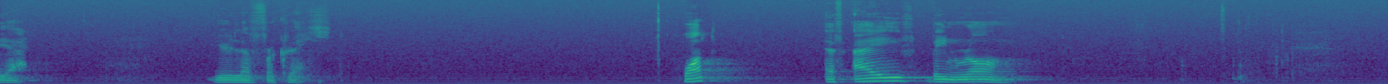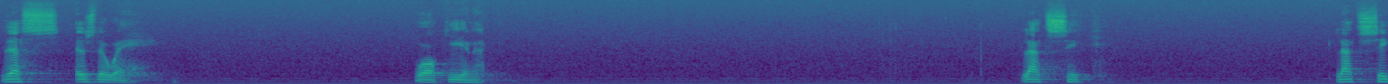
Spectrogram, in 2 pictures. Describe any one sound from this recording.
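A middle-aged man preaches forcefully into a microphone in short bursts with long pauses, in an echoing hall.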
